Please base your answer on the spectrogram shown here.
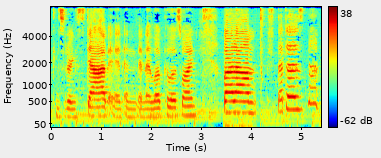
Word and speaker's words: Piloswine: Leo likes to pronounce it Piloswine. I like to pronounce it Piloswine because it's a fluffy pillow.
